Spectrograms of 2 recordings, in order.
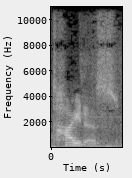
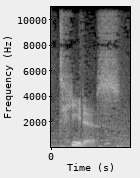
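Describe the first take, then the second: First: The first syllable sounds like the word tide. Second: The first syllable does not sound like tide. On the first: The name would echo the water theme. The speaker calls it right. "His name should be pronounced Titus, right? Like tide, the water" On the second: This is the official pronunciation. The speaker calls it wrong. "But it's not. It's it's Tidus"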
